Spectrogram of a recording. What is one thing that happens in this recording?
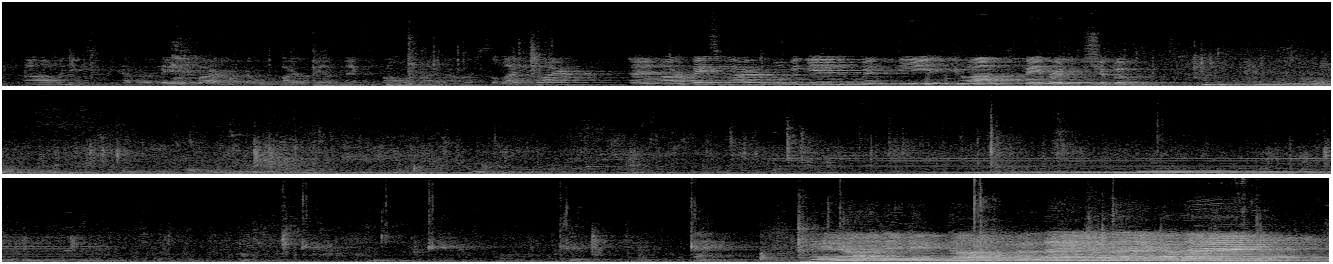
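A choir of men and women sings together in a large echoing hall.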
